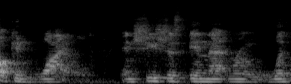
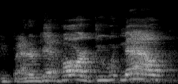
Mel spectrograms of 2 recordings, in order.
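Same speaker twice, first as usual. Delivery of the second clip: mock threat; 8 semitones higher, 9 dB louder than usual. Homelander's threatening demand.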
